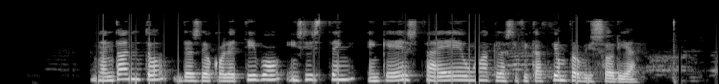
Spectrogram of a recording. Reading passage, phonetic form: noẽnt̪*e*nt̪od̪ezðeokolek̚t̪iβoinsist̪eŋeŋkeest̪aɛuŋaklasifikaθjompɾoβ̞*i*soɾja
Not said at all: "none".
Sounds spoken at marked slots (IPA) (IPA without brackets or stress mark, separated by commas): a, i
